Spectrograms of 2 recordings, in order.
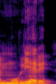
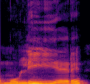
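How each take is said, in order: First: Muliere as mu-LYE-re, stress on E. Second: Muliere with a long stressed I, mu-LI-e-re; Muliere, I stressed and apart from E. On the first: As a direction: lean on the E of muliere, falling. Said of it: "la E es tónica". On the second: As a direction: draw out and lift the LI in Muliere. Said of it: "la I es tónica". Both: Shown as a demonstration.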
